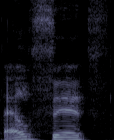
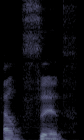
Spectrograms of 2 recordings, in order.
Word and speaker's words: El Cid: El Cid. El Cid. There was a British TV show called El Cid. From pronouncing it El Cid because Cid is like the name Sydney.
